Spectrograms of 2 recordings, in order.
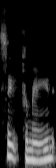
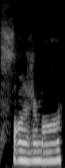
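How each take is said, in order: First: It is said with an American English pronunciation. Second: It is said with a French-style pronunciation. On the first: "if we're going to say it like a U S citizen" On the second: "I think that's how you say it"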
